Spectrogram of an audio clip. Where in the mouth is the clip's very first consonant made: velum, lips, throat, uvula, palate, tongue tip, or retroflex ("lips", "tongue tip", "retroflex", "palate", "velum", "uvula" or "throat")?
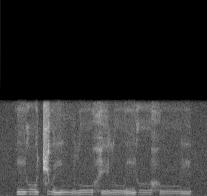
palate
